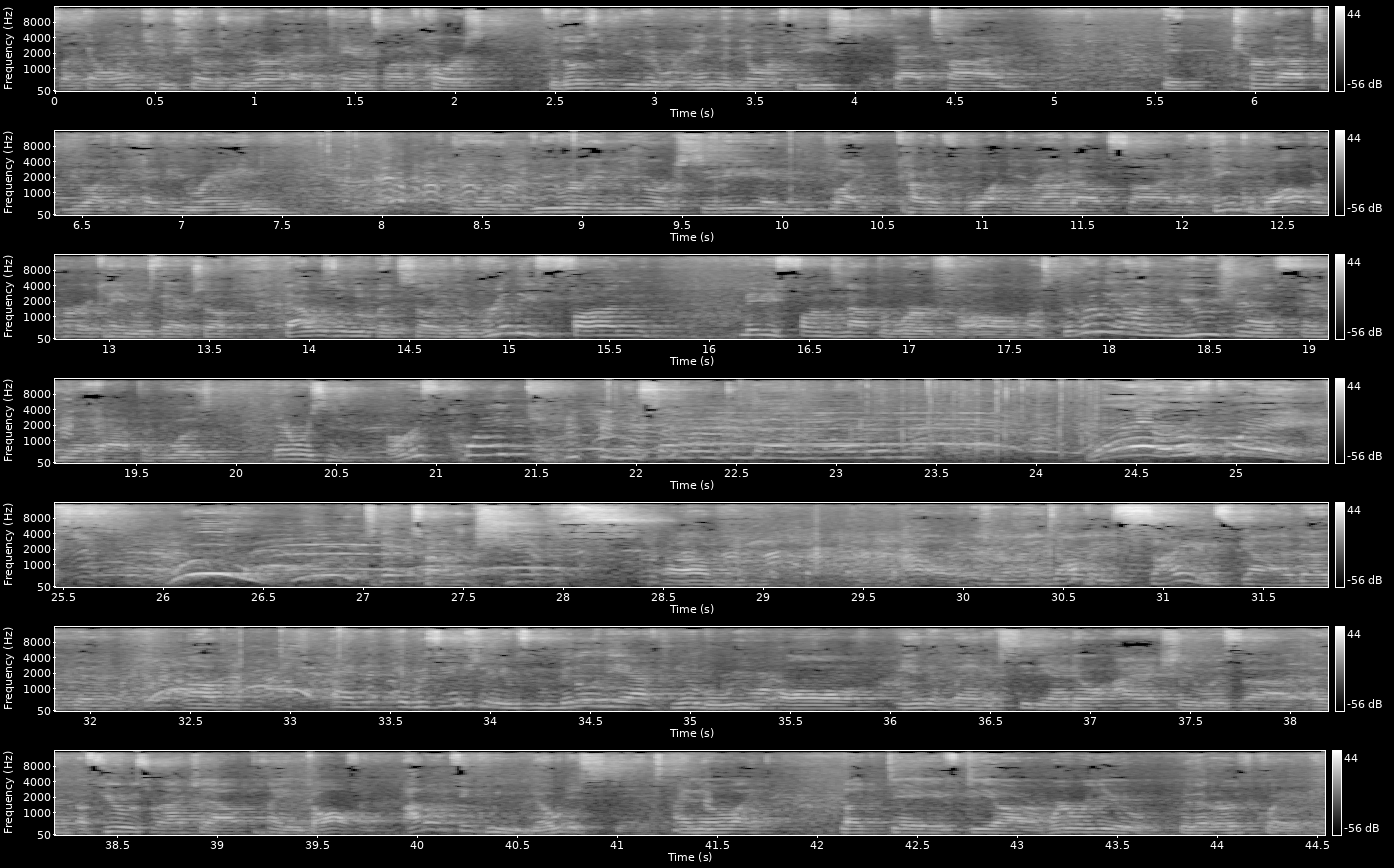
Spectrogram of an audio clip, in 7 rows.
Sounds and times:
Speech: 0.0 - 4.9, 5.5 - 7.6, 8.3 - 23.4, 24.3 - 25.8, 27.0 - 28.9, 29.7 - 44.5.

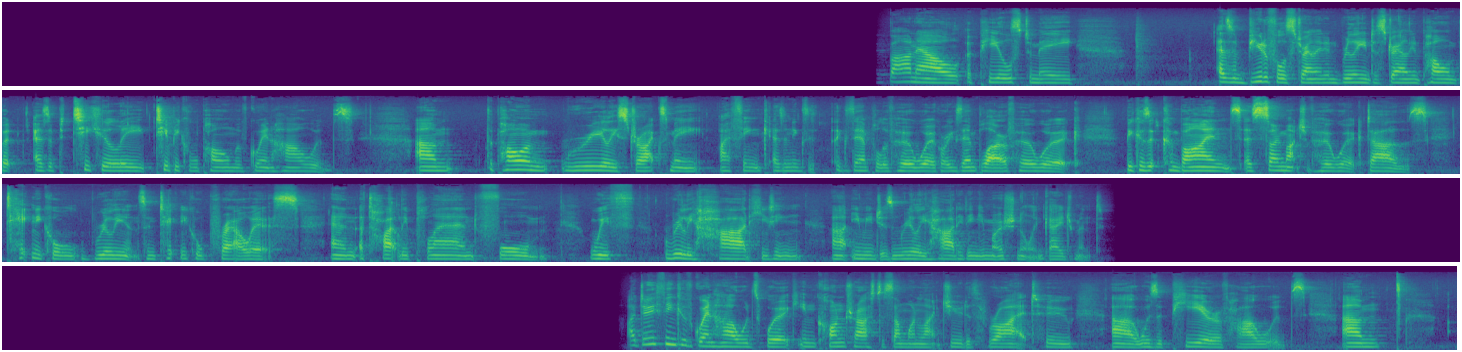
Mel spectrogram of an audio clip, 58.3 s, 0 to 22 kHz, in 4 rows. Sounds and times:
Speech: 8.8 - 10.8, 12.2 - 40.3, 50.0 - 58.2.

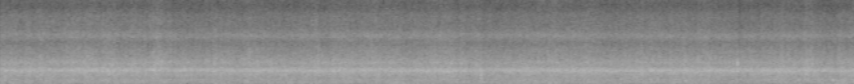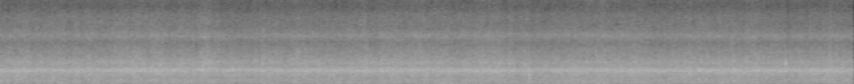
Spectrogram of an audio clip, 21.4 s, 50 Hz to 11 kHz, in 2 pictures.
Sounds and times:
Stream: 0.0 - 21.3.

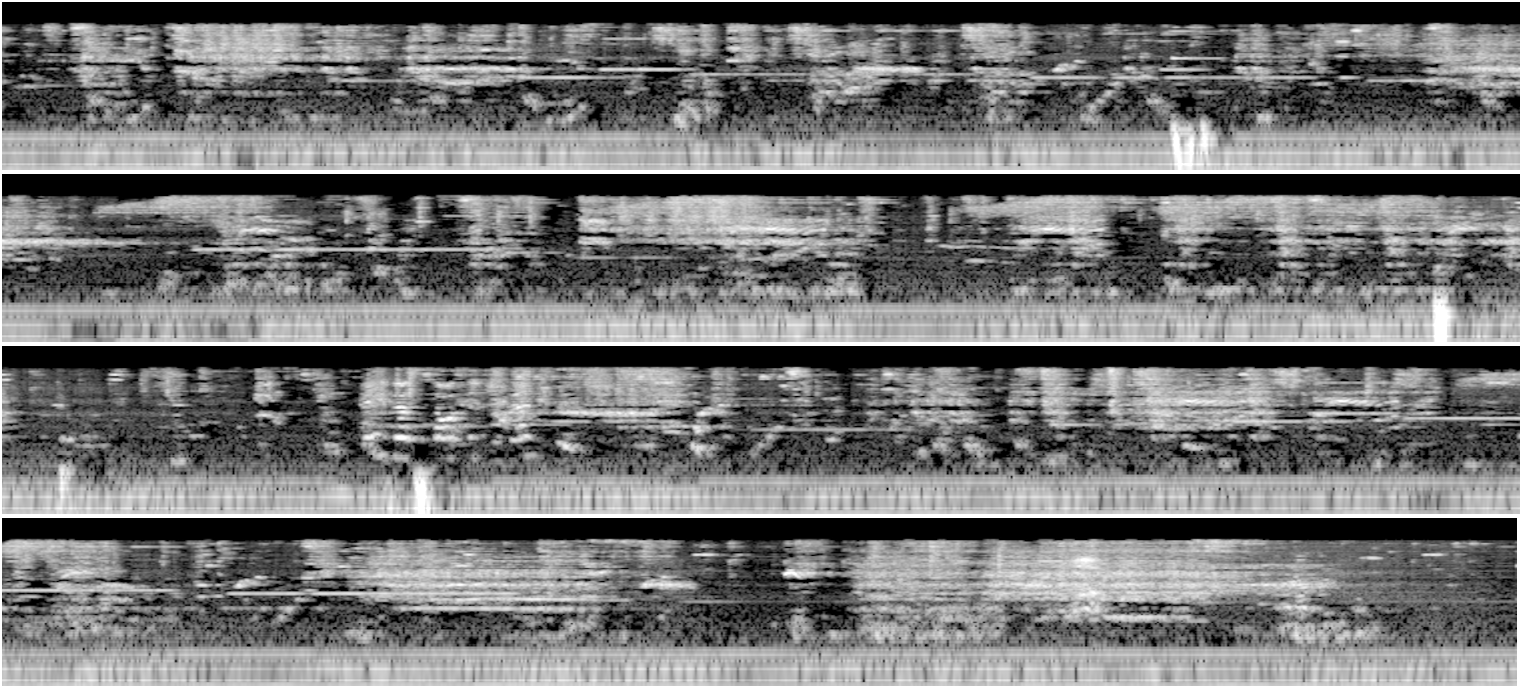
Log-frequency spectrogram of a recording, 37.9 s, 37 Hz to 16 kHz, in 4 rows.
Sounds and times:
Speech: 21.2 - 23.5.

